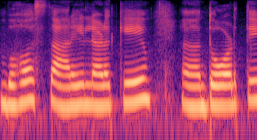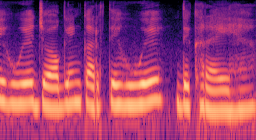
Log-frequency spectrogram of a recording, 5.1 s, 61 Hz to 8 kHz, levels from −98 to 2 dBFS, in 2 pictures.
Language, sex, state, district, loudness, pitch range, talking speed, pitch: Hindi, female, Uttar Pradesh, Varanasi, -14 LUFS, 200-220 Hz, 140 wpm, 210 Hz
